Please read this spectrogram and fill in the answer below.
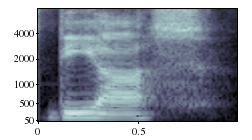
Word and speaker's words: Diaz: Or Diaz, Arkansas. I keep forgetting how you pronounce it. It's Diaz.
